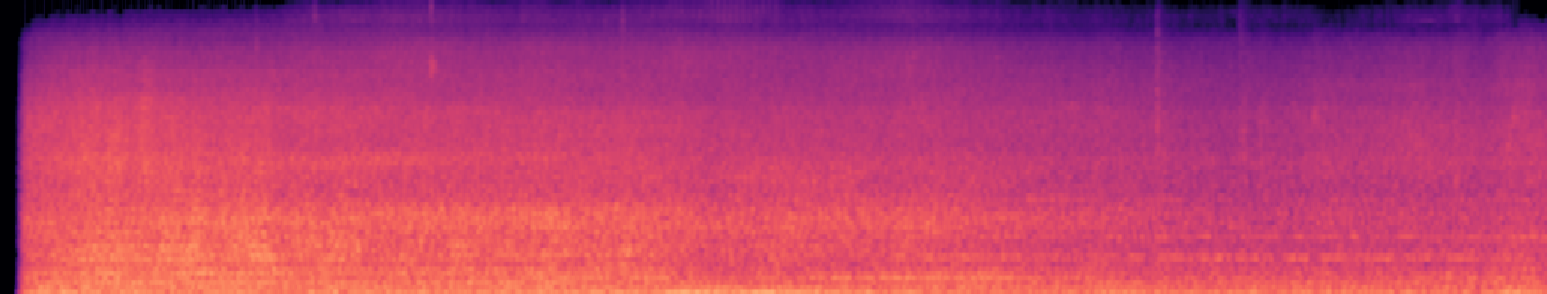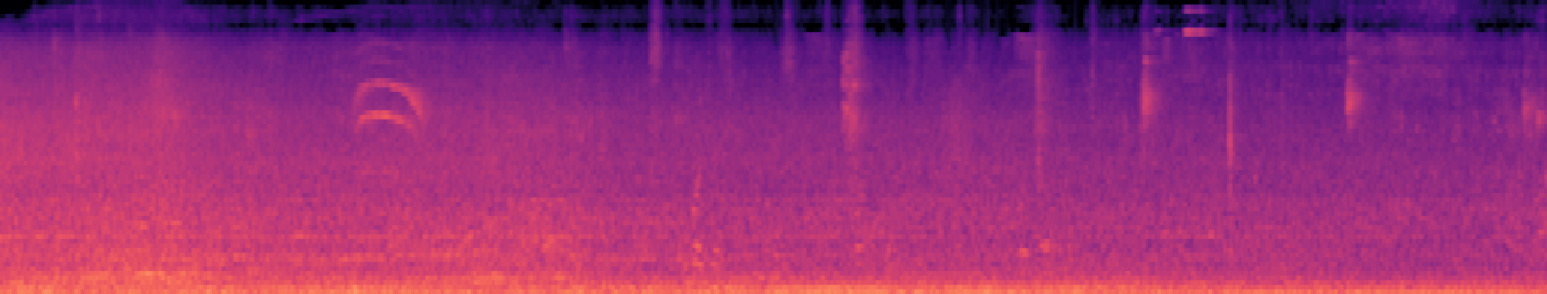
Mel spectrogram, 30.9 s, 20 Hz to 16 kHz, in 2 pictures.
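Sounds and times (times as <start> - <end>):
city traffic: 0.2 - 30.9
wind rumble on microphone: 0.2 - 30.9.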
